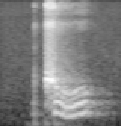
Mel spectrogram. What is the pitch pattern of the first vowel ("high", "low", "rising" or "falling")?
low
